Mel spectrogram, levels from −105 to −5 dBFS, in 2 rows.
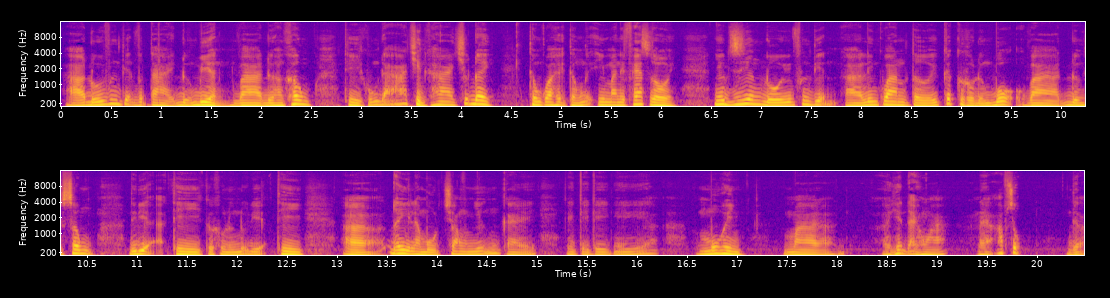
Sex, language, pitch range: male, Vietnamese, 110-150 Hz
